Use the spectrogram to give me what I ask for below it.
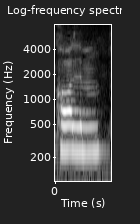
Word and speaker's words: column: now the silent n the letter n is not pronounced or is silent when it is in the end of the word and letter m precedes it like in column damn solemn autumn in all these words letter n is not heard it is silent letter p letter p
